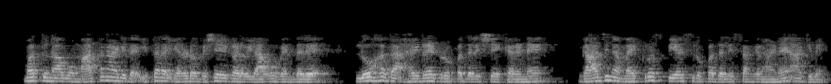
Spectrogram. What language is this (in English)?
Kannada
